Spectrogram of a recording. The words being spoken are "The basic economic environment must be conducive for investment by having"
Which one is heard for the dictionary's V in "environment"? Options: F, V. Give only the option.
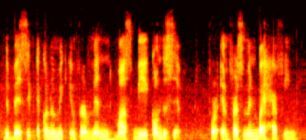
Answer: F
